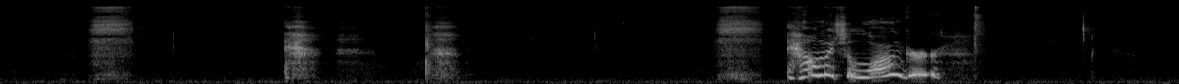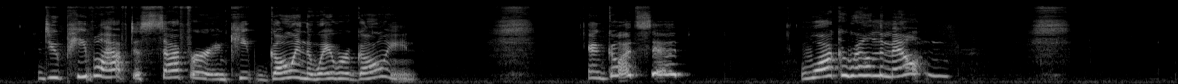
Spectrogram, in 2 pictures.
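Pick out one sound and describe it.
A middle-aged woman breathes in audibly between phrases.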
